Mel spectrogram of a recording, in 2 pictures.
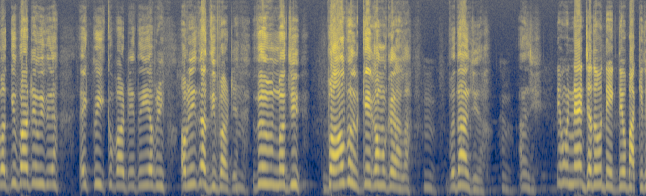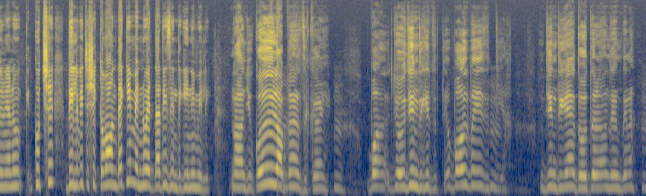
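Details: Young Sikh man with a disabled hand and a speech problem present since birth; he cannot speak properly; speech impairment with stammering and unclear articulation.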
